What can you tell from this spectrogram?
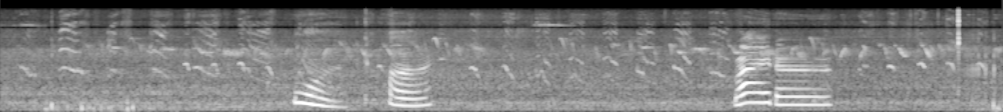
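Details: Puppies on their first time outside, giving a few loud harmonic whining yelps that sweep down then level off, around three, four and seven to eight seconds, over soft background chirps of birds.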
